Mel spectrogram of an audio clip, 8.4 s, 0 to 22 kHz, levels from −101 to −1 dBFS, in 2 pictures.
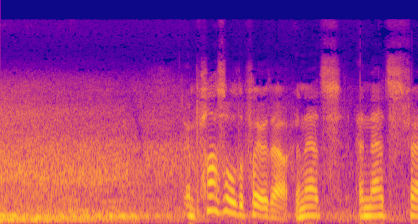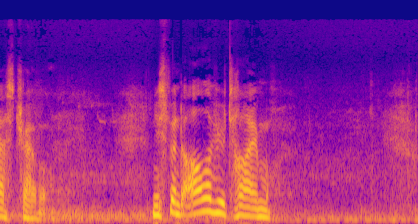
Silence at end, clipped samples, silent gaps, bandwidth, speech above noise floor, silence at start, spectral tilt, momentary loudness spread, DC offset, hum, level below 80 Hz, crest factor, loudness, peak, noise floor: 0 s; under 0.1%; none; 8 kHz; 21 dB; 0 s; -7 dB/octave; 21 LU; under 0.1%; none; -40 dBFS; 16 dB; -16 LUFS; 0 dBFS; -35 dBFS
